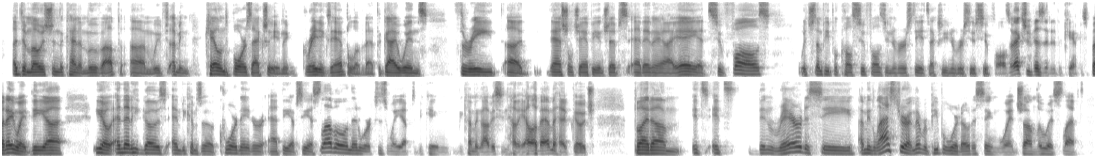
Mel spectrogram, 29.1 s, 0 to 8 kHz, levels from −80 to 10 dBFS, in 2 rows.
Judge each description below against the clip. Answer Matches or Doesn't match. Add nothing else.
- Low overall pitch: Matches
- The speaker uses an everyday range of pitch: Matches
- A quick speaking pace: Matches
